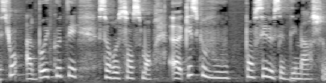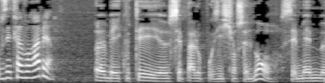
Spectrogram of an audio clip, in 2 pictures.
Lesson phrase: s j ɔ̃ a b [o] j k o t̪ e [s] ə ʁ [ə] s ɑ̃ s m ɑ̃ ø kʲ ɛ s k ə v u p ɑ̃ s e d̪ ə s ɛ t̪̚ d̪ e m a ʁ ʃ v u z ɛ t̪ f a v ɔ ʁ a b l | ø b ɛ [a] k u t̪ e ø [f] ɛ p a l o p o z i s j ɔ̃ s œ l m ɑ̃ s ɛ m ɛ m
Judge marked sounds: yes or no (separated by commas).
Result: no, yes, yes, no, no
